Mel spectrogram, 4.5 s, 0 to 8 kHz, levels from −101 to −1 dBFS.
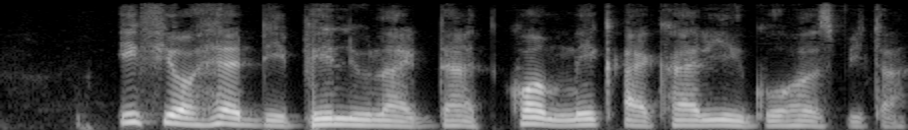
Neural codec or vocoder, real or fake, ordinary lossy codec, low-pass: codec, 24 kHz, 0.9 kbps, WavTokenizer, medium speech release version 1; fake; none; 7.2 kHz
